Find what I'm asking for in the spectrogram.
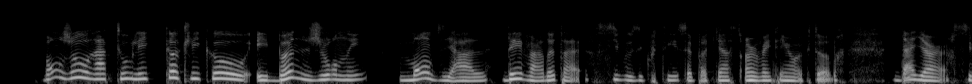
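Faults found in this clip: AMR comfort noise, 0.00–0.35 s and 0.37–0.41 s: sender flagged silence and dropped speech frames. Receiver substituted smooth synthetic noise, replacing real background and gating in and out abruptly.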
